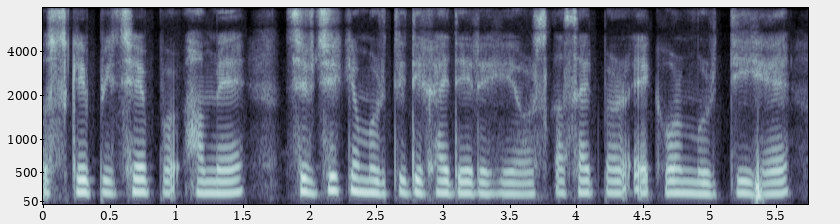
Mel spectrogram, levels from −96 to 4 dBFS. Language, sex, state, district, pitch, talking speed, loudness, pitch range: Hindi, female, Arunachal Pradesh, Longding, 180 Hz, 190 wpm, -17 LUFS, 175-185 Hz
